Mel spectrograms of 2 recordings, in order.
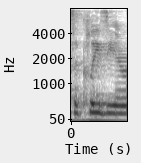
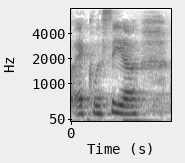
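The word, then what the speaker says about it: ekklesia: So when we're talking about, depending on where you grew up as to how you pronounce ecclesia or ecclesia, I say ecclesia, you say ecclesia, whatever, potato.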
